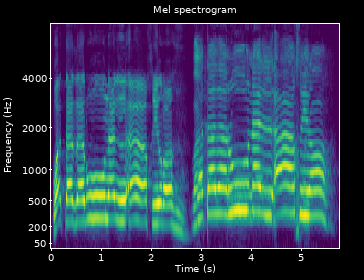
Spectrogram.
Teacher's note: واو کی ادائیگی ہونٹوں کی گولائی سے، ہونٹ گول ہو جائیں گے، واو پر زبر ہے، تا پر زبر ہے، زال پر زبر ہے، یہ حرکات ہے ساری، حرکات کو نہیں کھینچنا، ٹھیک ہے؟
